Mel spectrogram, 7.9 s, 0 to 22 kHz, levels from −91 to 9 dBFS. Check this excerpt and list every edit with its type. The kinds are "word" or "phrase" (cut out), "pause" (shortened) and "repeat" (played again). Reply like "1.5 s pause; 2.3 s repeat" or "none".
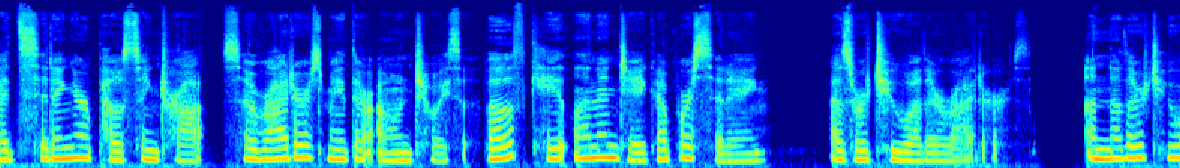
3.2 s pause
